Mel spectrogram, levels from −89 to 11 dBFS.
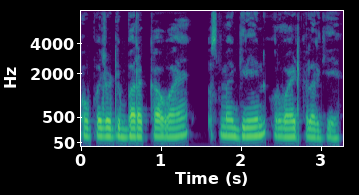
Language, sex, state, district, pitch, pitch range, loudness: Hindi, male, Uttar Pradesh, Saharanpur, 145 Hz, 140-150 Hz, -17 LUFS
